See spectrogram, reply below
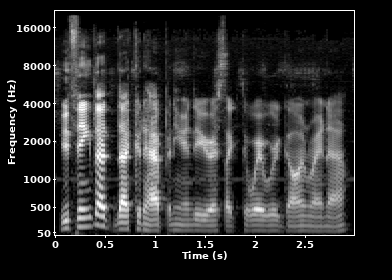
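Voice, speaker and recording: Deep-voiced young man, rambling and tipsy. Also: very animated, quick pace, a bit bright, clean tone. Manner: rambling, circles back with lots of fillers. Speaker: podcast co-host. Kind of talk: casual chat.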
